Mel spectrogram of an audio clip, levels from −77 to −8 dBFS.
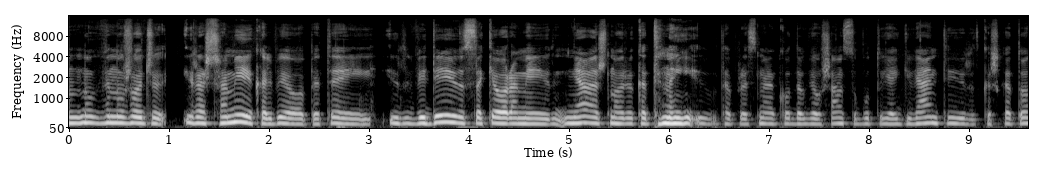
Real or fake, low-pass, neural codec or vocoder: real; 14.4 kHz; none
